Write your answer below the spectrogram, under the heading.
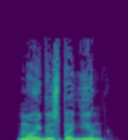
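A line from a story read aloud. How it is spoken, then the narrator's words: Warning exclamation. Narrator (Russian): предостерегающе воскликнул Тиеканик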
